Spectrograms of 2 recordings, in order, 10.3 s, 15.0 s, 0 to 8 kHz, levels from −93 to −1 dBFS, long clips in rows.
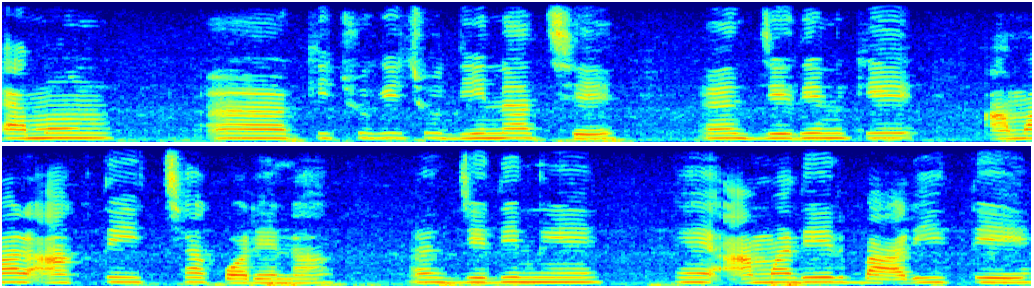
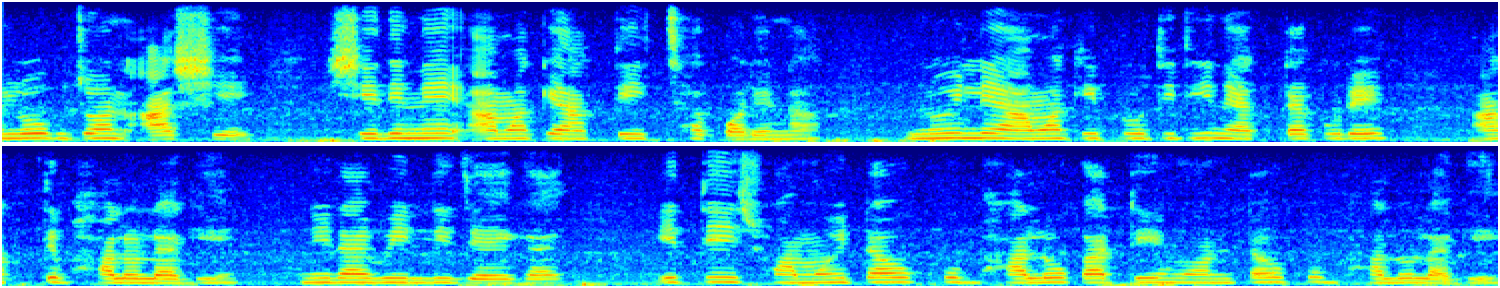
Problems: none marked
